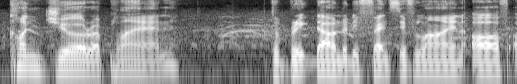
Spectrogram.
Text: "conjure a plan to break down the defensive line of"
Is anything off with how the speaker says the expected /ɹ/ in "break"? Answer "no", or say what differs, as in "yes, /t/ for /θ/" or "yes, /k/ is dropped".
no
